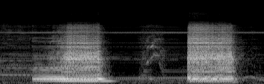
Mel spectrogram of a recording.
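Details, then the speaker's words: Positive-ground germanium PNP Fuzz Face guitar pedal powered via a charge pump chip: thin high whistling squeal persists under the guitar chords and in pauses; the charge pump makes the pedal unusable. "yeah you hear that horrible squealing sound [Music] there's a definite squeal"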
